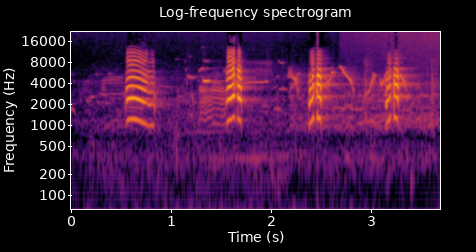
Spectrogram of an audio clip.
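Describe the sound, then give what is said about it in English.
A willet calls four times in a loose rhythm, each note loud, ringing and nasal, with faint chattering birds in the quiet gaps between. “Willet.”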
